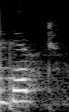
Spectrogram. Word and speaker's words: debt: How will you repay my debt? Debt, B is silent here.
